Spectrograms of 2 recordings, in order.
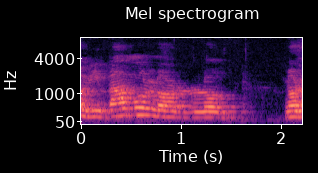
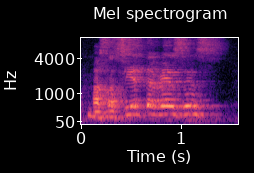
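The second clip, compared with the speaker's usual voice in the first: "¿Hasta siete veces?" much higher and slow, pleased with itself; proud offer; 7 semitones higher, much slower than usual. Retold or imitated. Peter proudly offering to forgive seven times, high slow. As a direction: offer it as if generous. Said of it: "lo doblo y le echo un pilón".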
